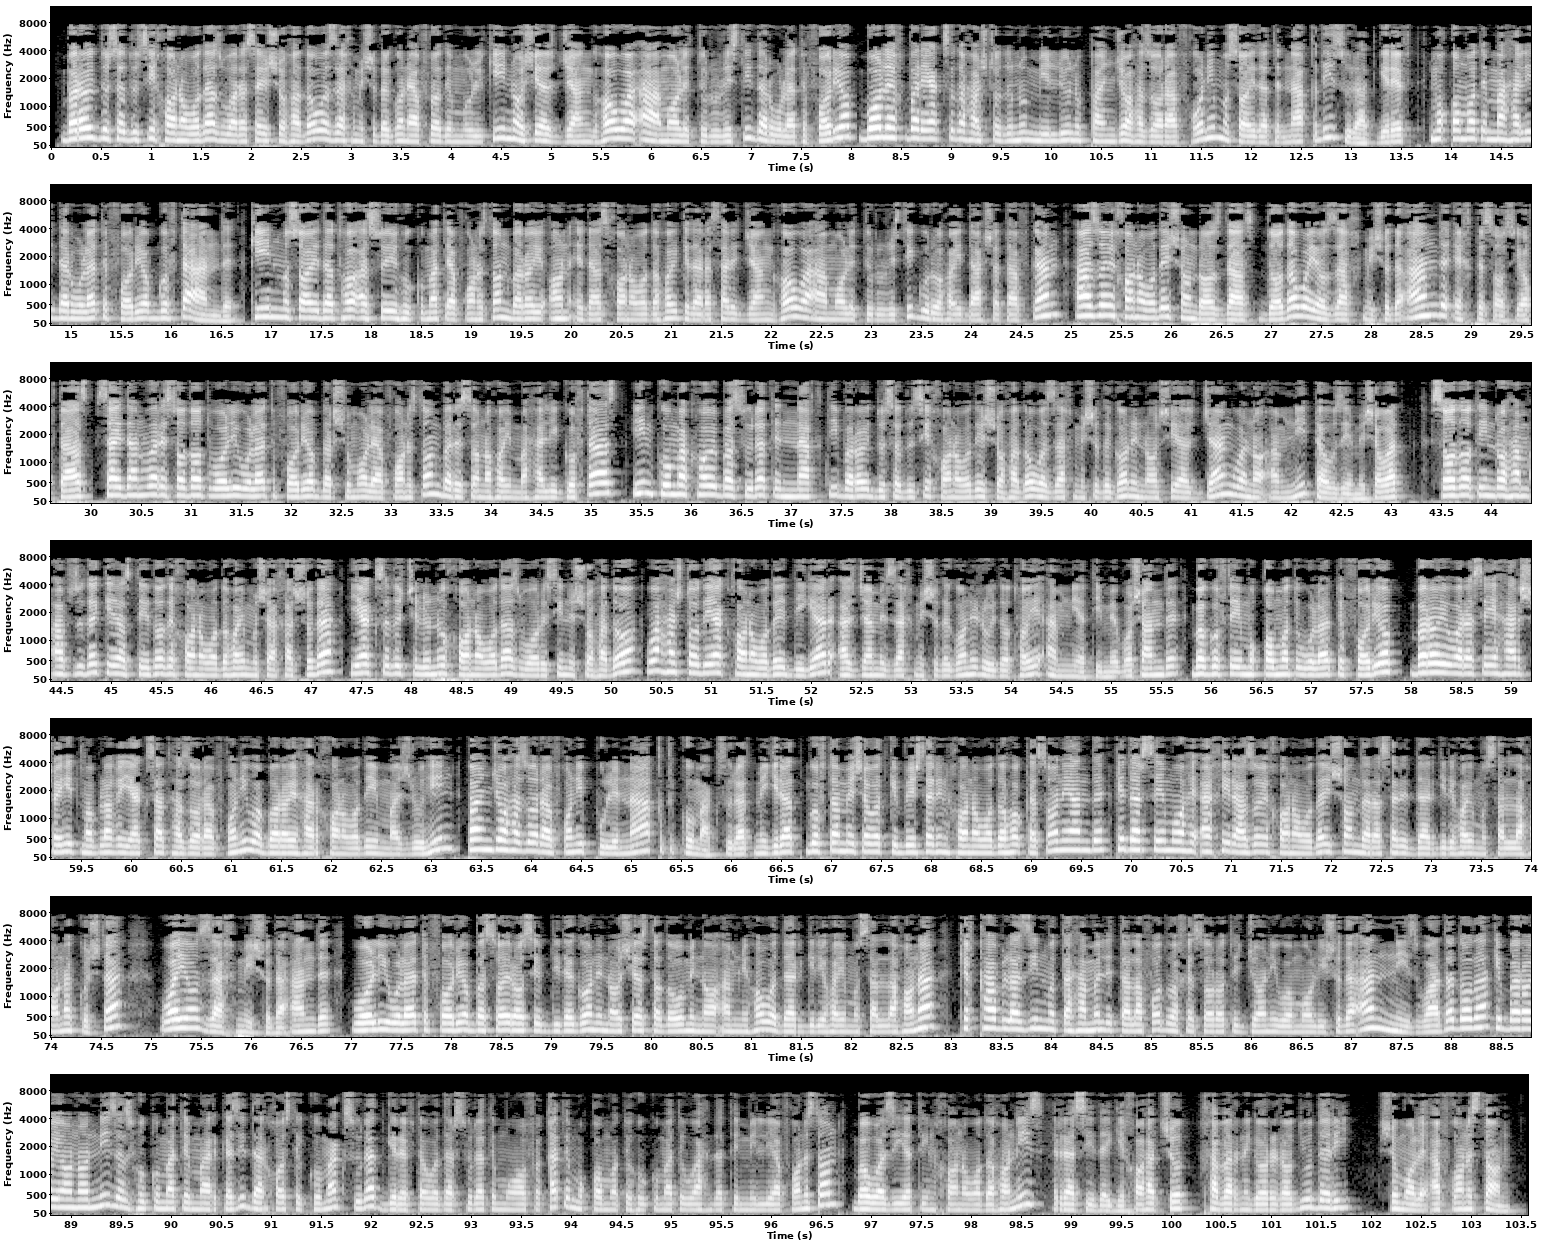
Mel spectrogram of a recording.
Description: گزارش؛ مساعدت دولت افغانستان به بازماندگان غیرنظامی و شهدای جنگ در افغانستان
